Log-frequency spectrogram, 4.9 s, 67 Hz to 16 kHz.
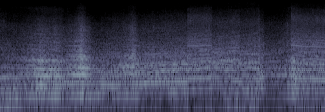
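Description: Race cars lap a short oval during qualifying at the 2017 NRLOA Santa Claus 100, engines roaring steadily at a distance with rising and falling revs, loud and continuous, no talk.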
